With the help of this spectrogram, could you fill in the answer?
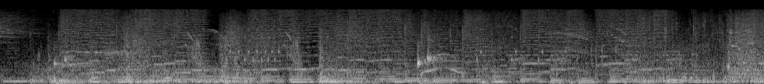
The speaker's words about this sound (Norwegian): Du, hva er det vi hører her? Donkey Kong Country Tropical Freeze, det nye Donkey Kong-spillet som i dag er ute i butikkene her i Norge til Nintendos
